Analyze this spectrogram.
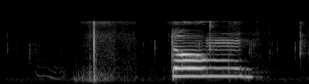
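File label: "dong1", Mandarin Chinese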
